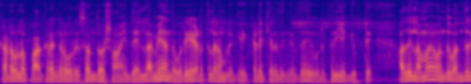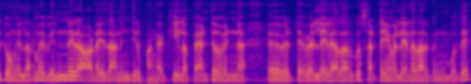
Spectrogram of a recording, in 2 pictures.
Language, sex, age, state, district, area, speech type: Tamil, male, 60+, Tamil Nadu, Sivaganga, urban, spontaneous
